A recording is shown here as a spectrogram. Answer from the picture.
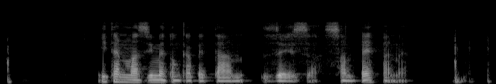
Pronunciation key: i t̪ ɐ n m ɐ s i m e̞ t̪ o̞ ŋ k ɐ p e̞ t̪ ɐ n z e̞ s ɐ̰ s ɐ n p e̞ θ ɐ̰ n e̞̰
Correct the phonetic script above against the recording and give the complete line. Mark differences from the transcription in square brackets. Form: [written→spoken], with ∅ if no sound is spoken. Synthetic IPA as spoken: i t̪ ɐ n m ɐ [s→z] i m e̞ t̪ o̞ ŋ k ɐ p e̞ t̪ ɐ n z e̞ [s→z] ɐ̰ s ɐ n p e̞ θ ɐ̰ n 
